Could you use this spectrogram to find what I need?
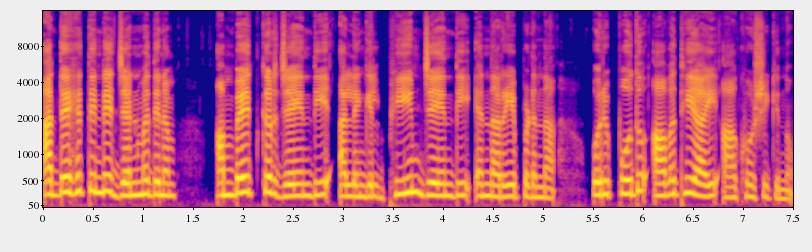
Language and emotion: Malayalam, neutral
